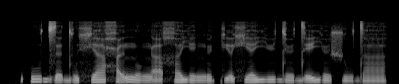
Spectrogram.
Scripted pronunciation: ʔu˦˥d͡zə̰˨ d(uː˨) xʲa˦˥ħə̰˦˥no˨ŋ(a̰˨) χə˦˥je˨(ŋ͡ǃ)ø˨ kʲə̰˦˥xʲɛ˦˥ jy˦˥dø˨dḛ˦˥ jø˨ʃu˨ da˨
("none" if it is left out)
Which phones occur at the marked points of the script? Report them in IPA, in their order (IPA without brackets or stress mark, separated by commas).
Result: u˨, a̰˨, ŋ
